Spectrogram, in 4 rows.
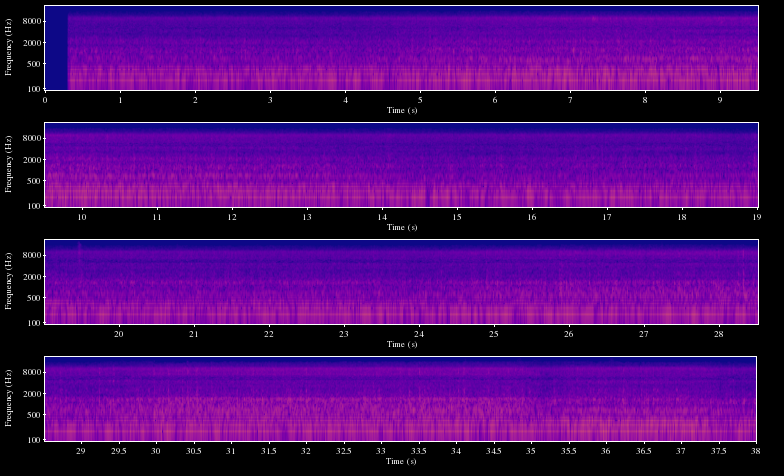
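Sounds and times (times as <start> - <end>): gas boiler hum: 0.3 - 38.0.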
